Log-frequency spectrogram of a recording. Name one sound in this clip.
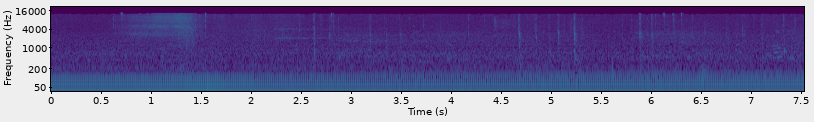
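A man talks in a large echoing hall.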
